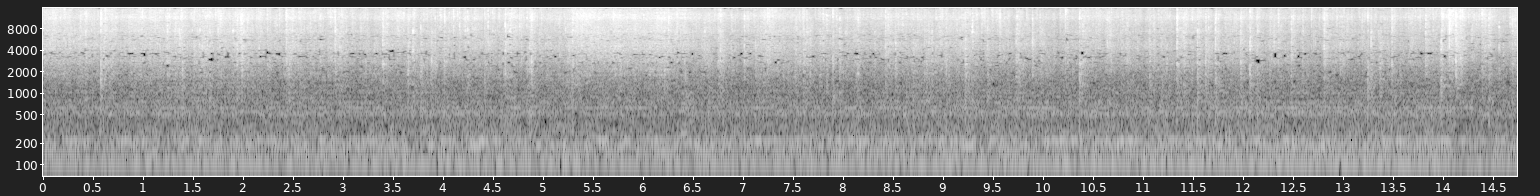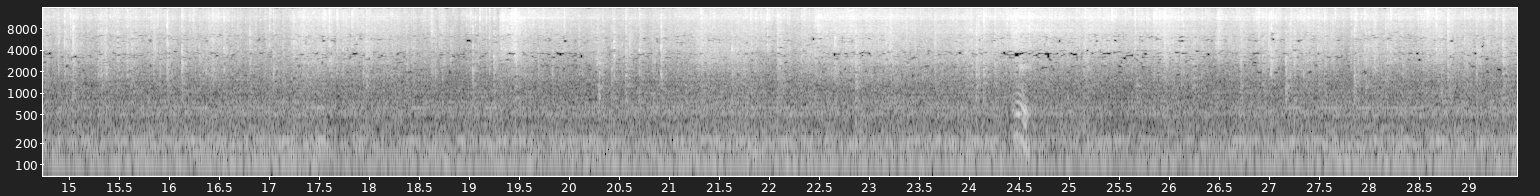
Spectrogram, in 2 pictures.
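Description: Bitter melon rings and egg sizzling steadily in a frying pan with a thin film of oil, with a few light clicks of the spatula against the pan.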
